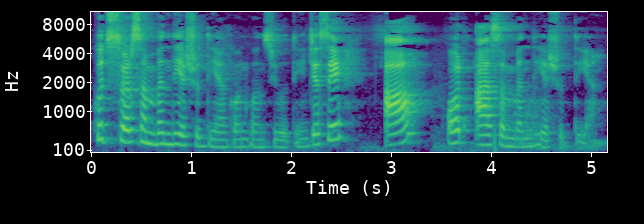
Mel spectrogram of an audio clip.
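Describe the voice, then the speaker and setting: A woman's voice: fairly high pitch, lively intonation, moderate pace, sharp tone. A woman teacher giving a recorded school lesson, explaining each point, repeating it and asking questions that she answers herself.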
